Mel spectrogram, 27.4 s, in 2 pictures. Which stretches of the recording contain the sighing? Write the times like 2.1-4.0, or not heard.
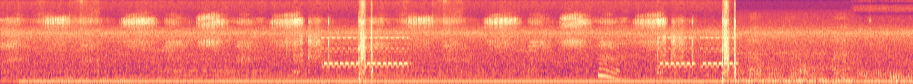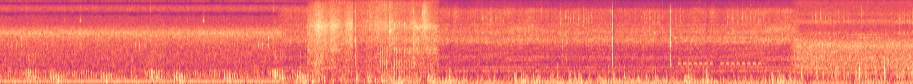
8.9-9.6.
